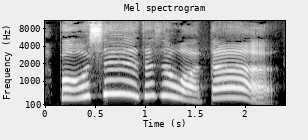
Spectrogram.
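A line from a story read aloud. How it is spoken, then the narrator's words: Angry wailing. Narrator (Chinese): 小米气气气冲冲的哇哇叫着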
